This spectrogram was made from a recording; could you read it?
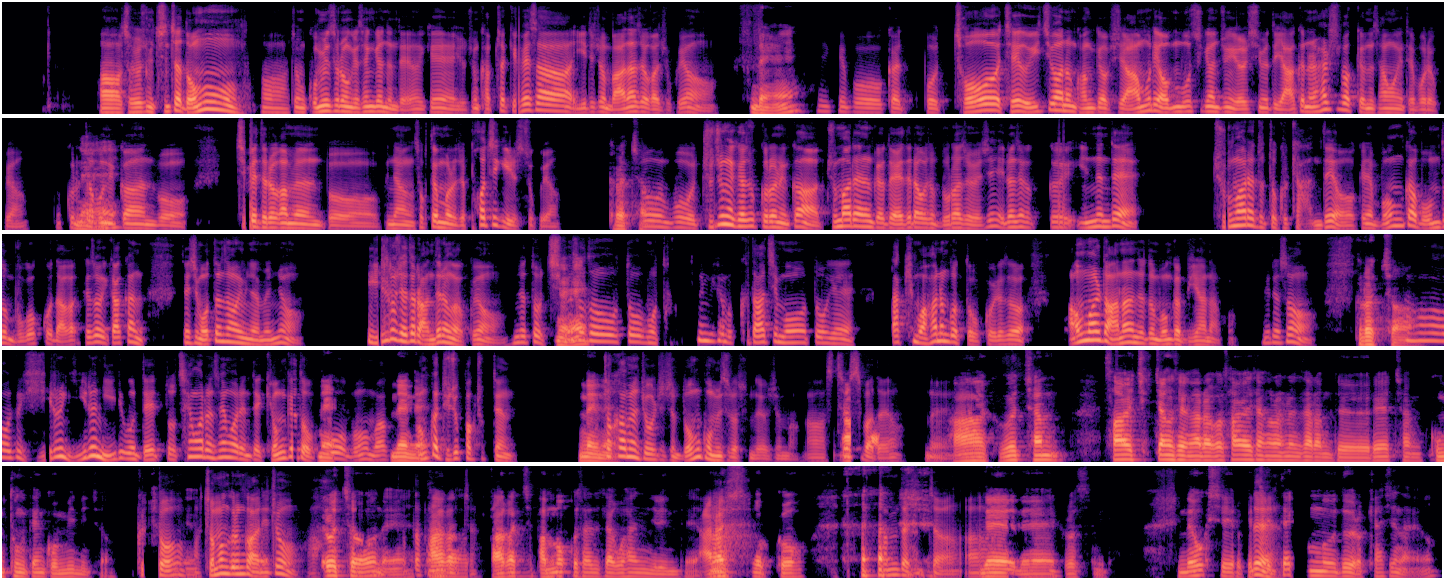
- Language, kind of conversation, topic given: Korean, advice, 일과 삶의 경계를 다시 세우는 연습이 필요하다고 느끼는 이유는 무엇인가요?
- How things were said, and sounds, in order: tapping; unintelligible speech; other background noise; unintelligible speech; laugh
